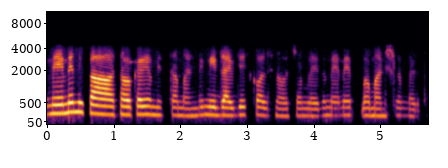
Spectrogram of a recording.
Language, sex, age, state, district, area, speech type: Telugu, female, 18-30, Telangana, Medak, rural, conversation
